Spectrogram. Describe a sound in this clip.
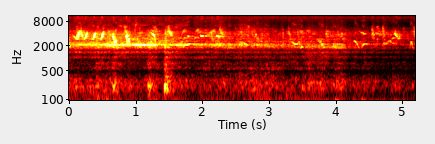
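An electric locomotive rumbles low as it rolls past close by.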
